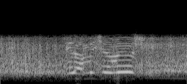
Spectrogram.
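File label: German aircraft destroyed mood med, speech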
